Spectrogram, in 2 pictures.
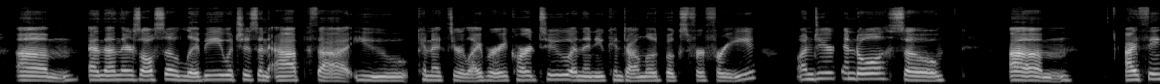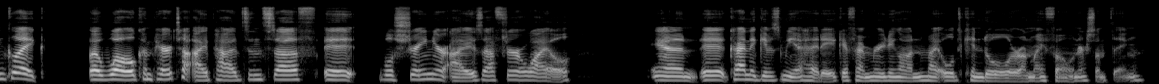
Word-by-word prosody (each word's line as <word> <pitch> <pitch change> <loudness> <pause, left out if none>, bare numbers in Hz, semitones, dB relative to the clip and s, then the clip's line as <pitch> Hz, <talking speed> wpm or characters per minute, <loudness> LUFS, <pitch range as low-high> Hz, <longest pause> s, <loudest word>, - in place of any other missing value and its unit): um, 195 -1 +3
and 210 0 +2
then 210 +1 +3
there's 215 0 +1
also 210 +2 +2
Libby, 205 +3 -1
which 220 +1 -2
is 210 -1 -1
an 200 - 0
app 195 +1 +3
that - - 0
you 180 -3 -2
connect 195 -3 -5
your 180 -3 -2
library 185 +4 -1
card 200 0 +1
to, 225 -1 -2
and 195 -1 0
then 185 0 -1
you 185 0 -2
can 200 0 -7
download 185 +1 -2
books 180 -2 -3
for 185 -2 -3
free 185 - -4 0.4
under 240 +3 -3
your 275 0 -1
Kindle, 255 0 +1
so, 190 -1 +1 0.7
um, 195 -2 +6 0.5
I 210 +1 +6
think, 245 +2 -3
like, 255 -7 +4 0.4
uh, 220 -1 +7
well, 215 -2 +6
compared 235 +2 0
to 335 - +1
iPads 190 -1 -2
and 225 0 -7
stuff, 220 0 +2
it 215 - +2 0.2
will 220 -1 -5
strain 230 +3 -1
your 220 - 0
eyes 165 +4 -2
after 205 +1 -2
a 195 - -3
while, 190 +1 -4 0.8
and 190 -3 +3
it 205 0 +2
kinda 225 -3 +3
gives 195 +1 -5
me 185 -4 -2
a 170 - -4
headache 180 -1 -5
if 180 +1 -5
I'm 170 -2 -2
reading 175 0 -2
on 165 +3 -4
my 180 -2 -3
old 180 +1 -5
Kindle, 160 -5 -4
or 140 - -3
on - - -6
my 180 - -6
phone, 175 - -9
or 175 - -6
something. 185 +1 -11
195 Hz, 175 wpm, -23 LUFS, 185-220 Hz, 0.8 s, uh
